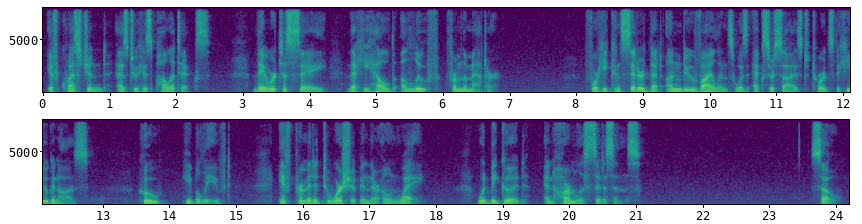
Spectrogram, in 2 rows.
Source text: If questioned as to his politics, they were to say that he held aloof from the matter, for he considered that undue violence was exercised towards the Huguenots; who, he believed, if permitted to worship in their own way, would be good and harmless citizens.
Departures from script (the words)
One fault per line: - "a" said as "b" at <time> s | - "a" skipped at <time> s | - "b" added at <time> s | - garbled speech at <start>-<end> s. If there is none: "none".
- "So" added at 23.6 s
